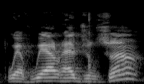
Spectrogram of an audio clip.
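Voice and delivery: hammed-up attempt at a French accent; bad French accent. Shown as a demonstration. Lecturer explaining where pH comes from, bad French accent. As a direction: put on a clumsy French accent. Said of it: "That was a pretty bad French accent".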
